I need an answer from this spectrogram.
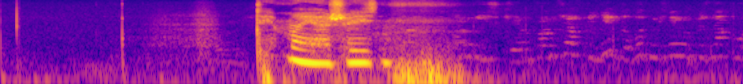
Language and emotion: Russian, sad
